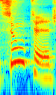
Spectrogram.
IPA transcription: suŋ.tʌdʒ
